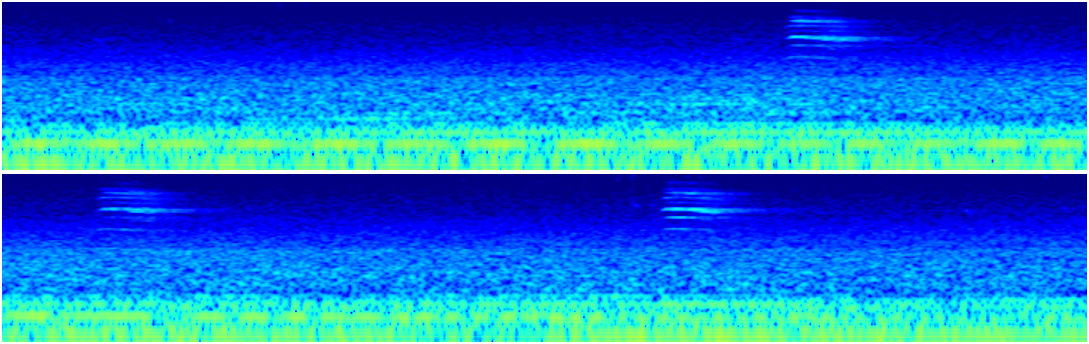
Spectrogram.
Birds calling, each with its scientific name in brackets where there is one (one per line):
Blue Jay (Cyanocitta cristata)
